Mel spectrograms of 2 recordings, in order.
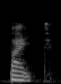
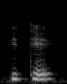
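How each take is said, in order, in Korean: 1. 단어는 t 소리로 끝납니다. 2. 마지막 t 뒤에 모음 소리가 붙습니다. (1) "트까지만 소리 나며" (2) "이게 아니라"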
